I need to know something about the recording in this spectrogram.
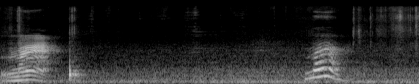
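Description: A woman's voice making two short sing-song vocal sounds, rising and falling in pitch, about three seconds apart. A light click comes just after the first, and a steady low hum runs under both.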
